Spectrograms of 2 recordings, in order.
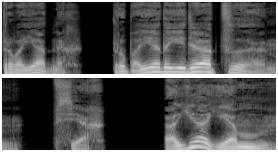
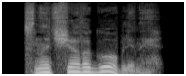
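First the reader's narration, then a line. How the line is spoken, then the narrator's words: Mumbling. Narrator (Russian): пробормотал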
